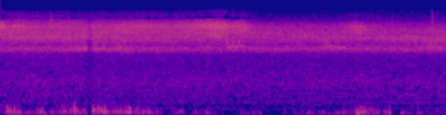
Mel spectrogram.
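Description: Bees buzzing around a hive: a steady, close insect drone with soft low thumps and rustles beneath it, and no voices.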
